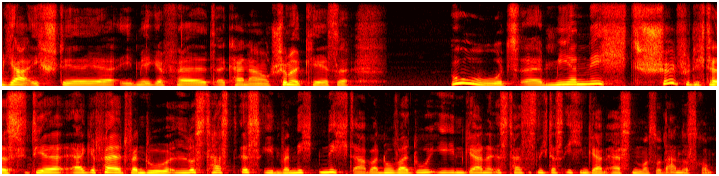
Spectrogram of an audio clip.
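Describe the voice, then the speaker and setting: A man streaming a video game, chatting casually and haltingly between reading dialogue lines aloud. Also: fairly high pitch, darkish tone. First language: German.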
